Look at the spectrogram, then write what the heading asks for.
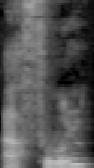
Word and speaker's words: azul: Púrpura, amarillo, rosa, naranja, and azul. And that Z is like a th sound as well.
